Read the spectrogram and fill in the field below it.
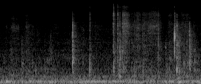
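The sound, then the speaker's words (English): Crisp paper rustling in a few short, irregular bursts, like someone fumbling with a page that won't quite turn, over a low steady background hum. “the paper would not turn.”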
